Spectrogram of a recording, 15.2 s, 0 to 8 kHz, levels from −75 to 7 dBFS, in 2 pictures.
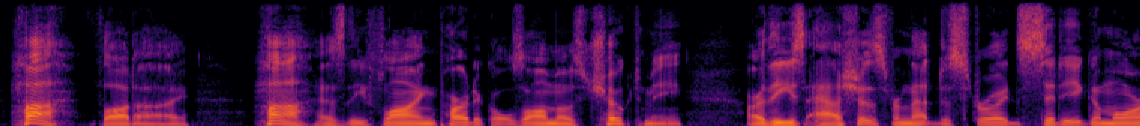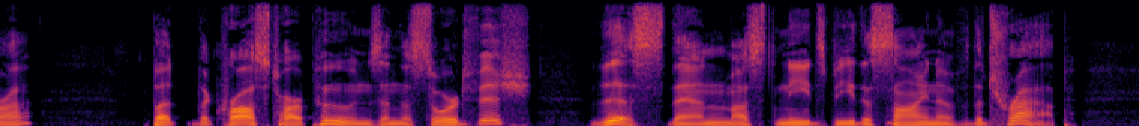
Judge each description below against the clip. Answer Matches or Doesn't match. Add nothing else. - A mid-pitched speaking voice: Doesn't match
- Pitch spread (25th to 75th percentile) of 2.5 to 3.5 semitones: Doesn't match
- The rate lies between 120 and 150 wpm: Matches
